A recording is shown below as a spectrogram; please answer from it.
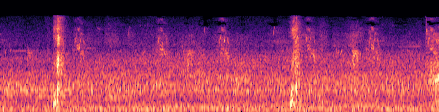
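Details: Zip, a pet dog who woofs rather than barks when people drive up or the doorbell rings, gives two short, soft woofs a couple of seconds apart over steady outdoor background noise.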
